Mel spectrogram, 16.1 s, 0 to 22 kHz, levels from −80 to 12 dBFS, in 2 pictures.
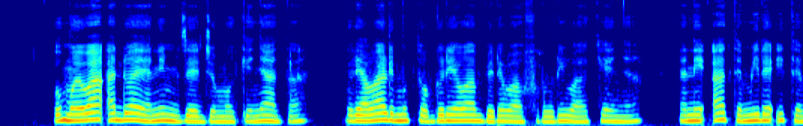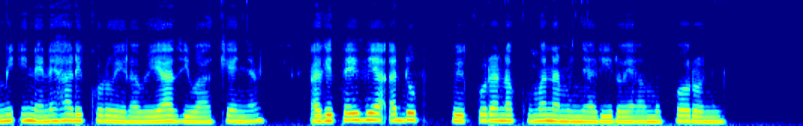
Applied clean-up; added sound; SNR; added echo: neural mask model DeepFilterNet 3.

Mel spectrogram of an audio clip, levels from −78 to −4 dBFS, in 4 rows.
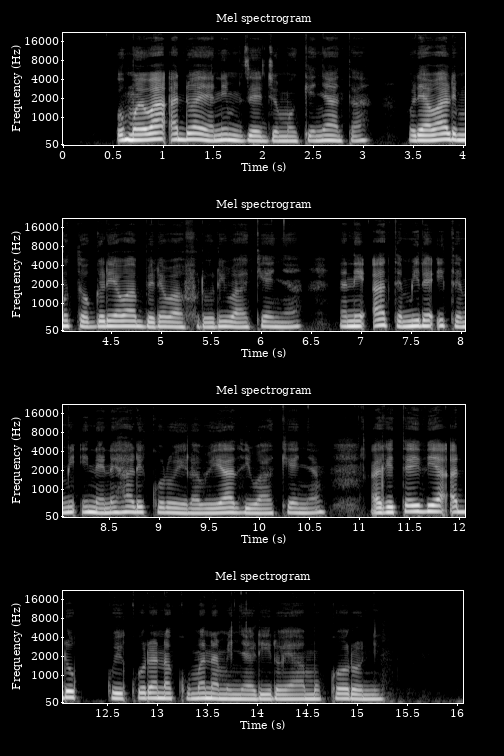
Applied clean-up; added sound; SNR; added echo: none; none; none; none.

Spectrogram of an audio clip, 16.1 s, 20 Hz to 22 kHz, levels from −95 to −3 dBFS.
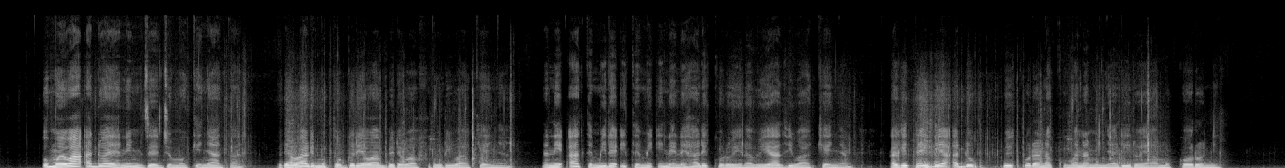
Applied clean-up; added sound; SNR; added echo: neural mask model RNNoise.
